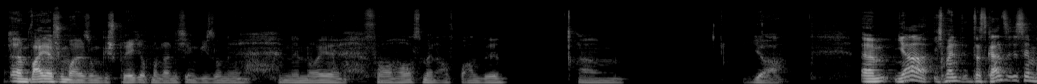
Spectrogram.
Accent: German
